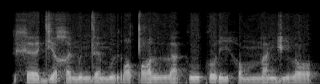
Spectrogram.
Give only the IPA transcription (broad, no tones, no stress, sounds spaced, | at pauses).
x ɛ dʲ e χ e m ɯ n d ɛ m u r ɛ tˤ i lː a k u k o ɾ i h ɔ mː a ŋ ɡ i l ɔ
